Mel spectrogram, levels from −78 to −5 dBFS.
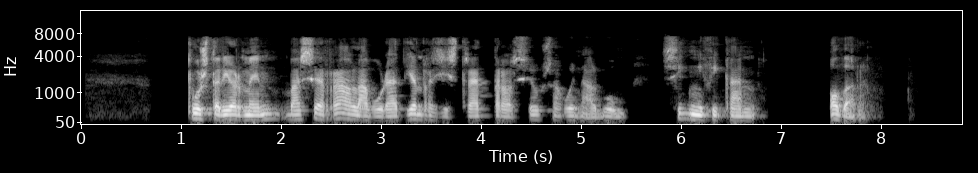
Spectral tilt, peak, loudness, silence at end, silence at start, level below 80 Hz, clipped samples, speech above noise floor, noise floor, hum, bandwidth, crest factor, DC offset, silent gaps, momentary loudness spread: -4 dB/octave; 0 dBFS; -19 LUFS; 0.95 s; 1.05 s; -58 dBFS; under 0.1%; over 71 dB; under -90 dBFS; none; 7.8 kHz; 20 dB; under 0.1%; 5.73-5.81 s; 12 LU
